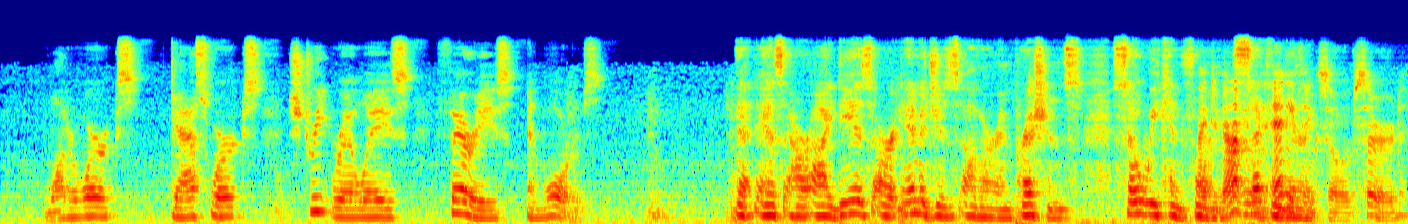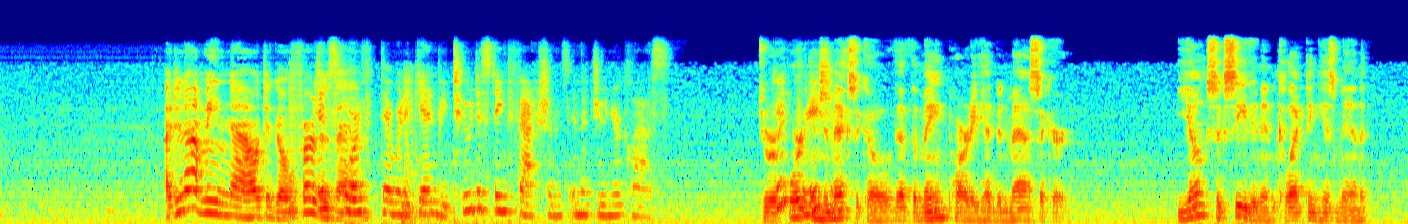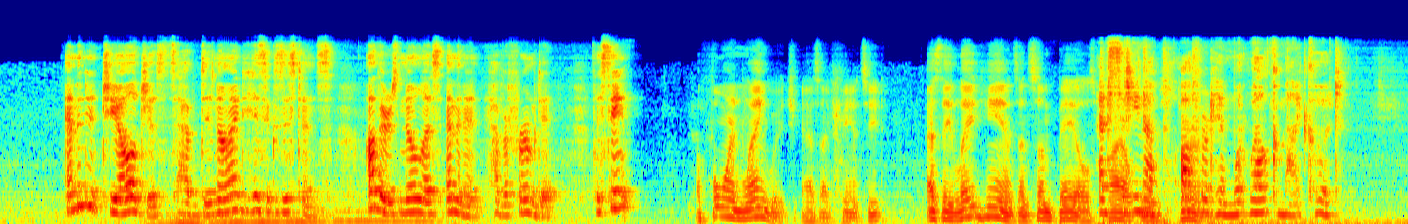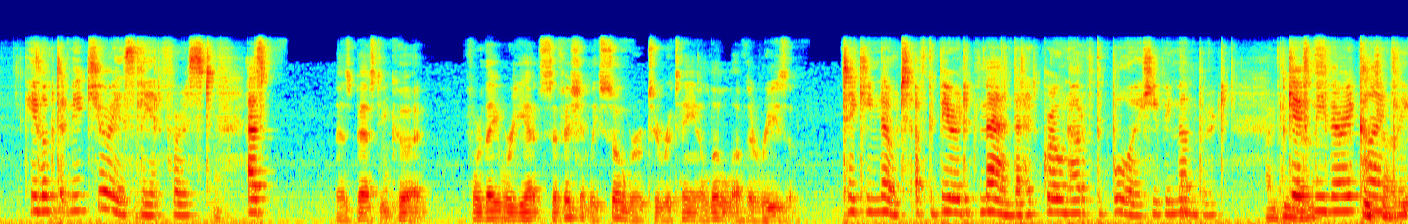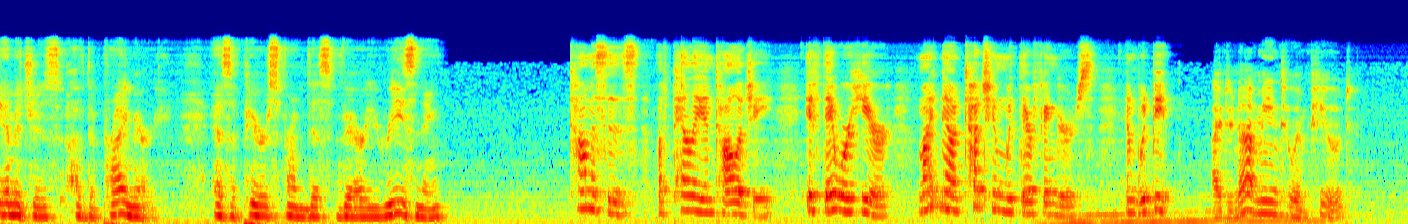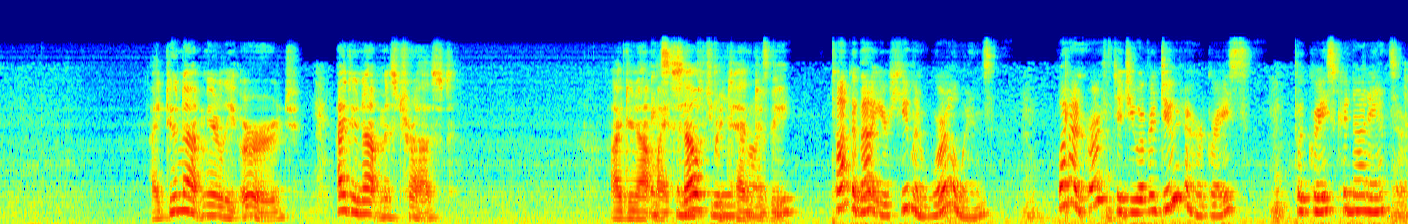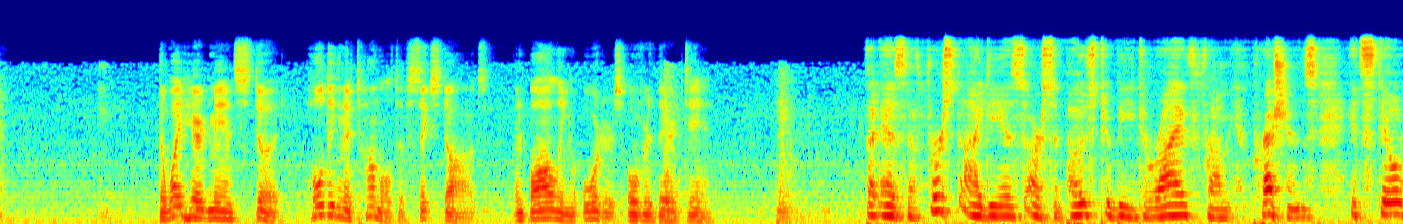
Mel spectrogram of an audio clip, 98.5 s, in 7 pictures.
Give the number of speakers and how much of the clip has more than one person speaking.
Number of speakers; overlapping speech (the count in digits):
8, about 7%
